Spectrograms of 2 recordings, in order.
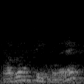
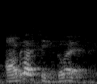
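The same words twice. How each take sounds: First: "hablas inglés?" rising at the end on "inglés"; question intonation. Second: Said in the usual way. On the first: Shown as a demonstration. Teacher asking Caden for contrast, rising question tune. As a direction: lift "inglés" to make it a question. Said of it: "That's a question". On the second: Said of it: "That's a statement".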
